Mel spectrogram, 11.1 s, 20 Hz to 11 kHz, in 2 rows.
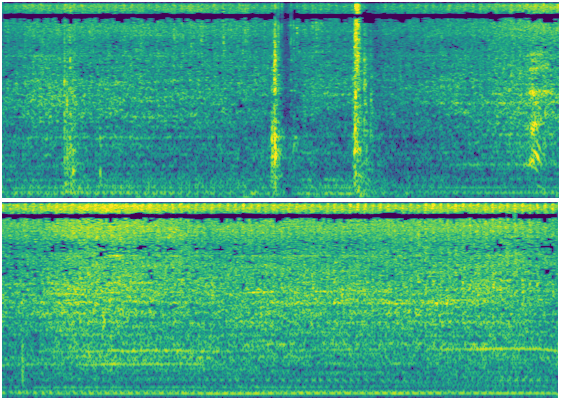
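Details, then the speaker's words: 1978 Plymouth Volare Super Coupe V8, first cold start after years of sitting, fed gas from a bottle via carburetor: cold idle with light fast tick over rumble, lifter tick expected to go away once warm. "a little bit of a lifted tick that'll go away after it warms up"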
